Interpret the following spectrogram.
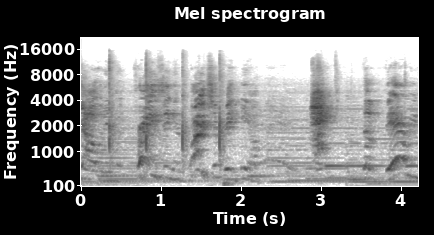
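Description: Church worship music: a woman's voice through a microphone over held instrumental chords, with a few scattered hand claps.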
